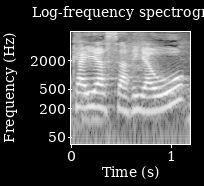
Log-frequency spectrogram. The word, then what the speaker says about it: Kaija Saariaho: Kaija Saariaho.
